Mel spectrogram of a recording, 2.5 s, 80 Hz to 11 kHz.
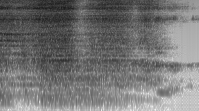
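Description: A CRT television's loudspeaker, driven by its TDA2003 amplifier chip, plays broadcast sound with a strong hiss, getting gradually quieter through the second half as the volume is turned down. The loud output shows the sound stage working normally again after a dried-out electrolytic capacitor was replaced.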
